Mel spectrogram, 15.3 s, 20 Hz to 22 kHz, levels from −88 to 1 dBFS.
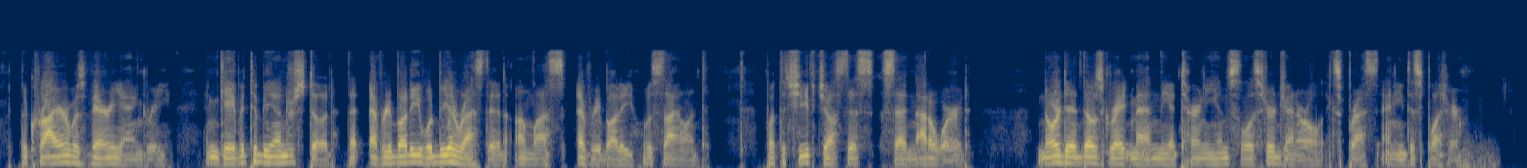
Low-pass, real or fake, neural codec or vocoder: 7.2 kHz; fake; vocoder, 44.1 kHz, 128 mel bands, Pupu-Vocoder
